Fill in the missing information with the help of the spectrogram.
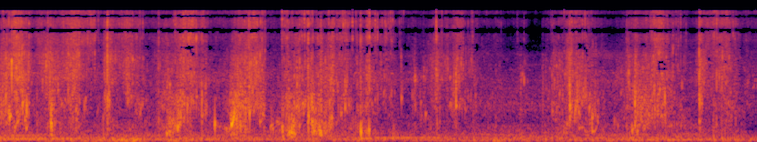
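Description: Footsteps on waterlogged, muddy ground and wet grass, an uneven run of soft squishing steps with some brushing through dead grass.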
